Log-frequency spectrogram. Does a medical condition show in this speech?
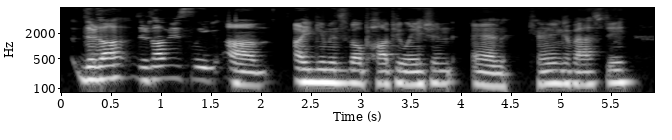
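Yes: spastic cerebral palsy.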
